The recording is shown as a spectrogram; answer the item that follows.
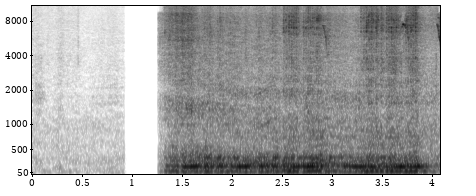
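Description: Car engine revving hard at high revs, loud and sustained, cutting in abruptly about a second in after a near-silent start.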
